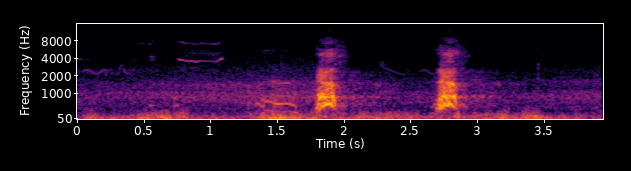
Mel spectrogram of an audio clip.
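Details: Old English Sheepdog herding sheep by barking at them: two loud, sharp barks about a second apart, with faint sheep bleats and low background rumble.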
